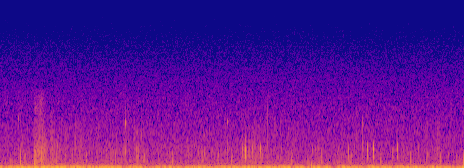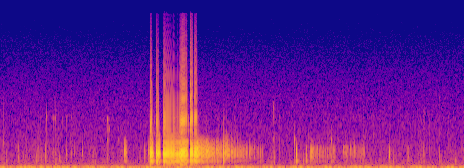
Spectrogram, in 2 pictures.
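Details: Self-recorded with a USB stethoscope on the belly: quiet gurgles with a louder rumbling gurgle mid-recording, normal stomach rumbling; bowel sounds (borborygmi).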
